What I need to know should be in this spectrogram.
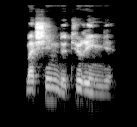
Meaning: Turing machine
- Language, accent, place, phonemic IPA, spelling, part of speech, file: French, France, Lyon, /ma.ʃin də ty.ʁiŋ/, machine de Turing, noun, LL-Q150 (fra)-machine de Turing.wav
